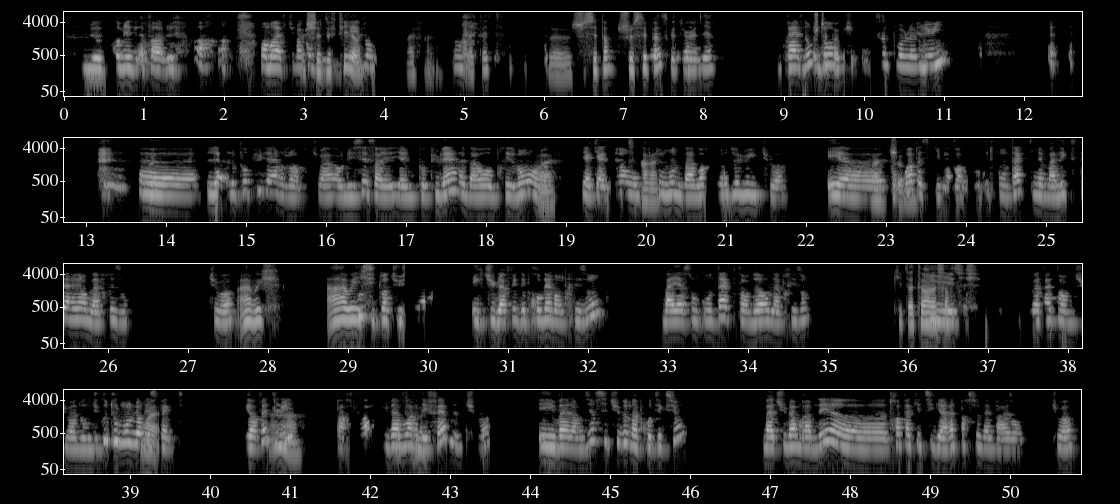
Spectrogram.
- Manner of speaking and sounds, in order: chuckle; chuckle; unintelligible speech; laugh; tapping
- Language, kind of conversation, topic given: French, unstructured, Comment une période de transition a-t-elle redéfini tes aspirations ?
